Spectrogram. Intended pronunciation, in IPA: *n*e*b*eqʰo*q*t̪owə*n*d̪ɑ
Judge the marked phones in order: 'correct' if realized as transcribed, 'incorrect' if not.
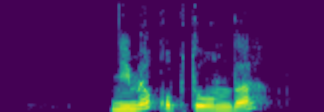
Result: correct, incorrect, incorrect, correct

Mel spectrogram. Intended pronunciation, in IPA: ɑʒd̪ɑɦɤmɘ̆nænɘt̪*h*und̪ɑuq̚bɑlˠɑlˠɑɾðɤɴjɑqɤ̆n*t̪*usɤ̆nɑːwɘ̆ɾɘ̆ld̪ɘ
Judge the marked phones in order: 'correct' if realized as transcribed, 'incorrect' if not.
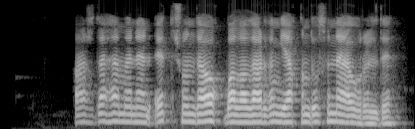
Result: incorrect, incorrect

